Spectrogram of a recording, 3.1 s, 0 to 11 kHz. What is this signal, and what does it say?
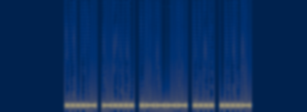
Morse code, heard as a keyed tone, about 44 wpm, 700 Hz. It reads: 461H4
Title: Five Challenging Letter-Number Combinations 45wpm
